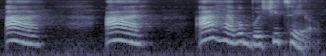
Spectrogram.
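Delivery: loud high stammer; stammering excitedly. Acted. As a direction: stumble over the I. Fox stammering eagerly.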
